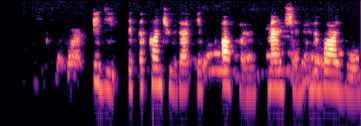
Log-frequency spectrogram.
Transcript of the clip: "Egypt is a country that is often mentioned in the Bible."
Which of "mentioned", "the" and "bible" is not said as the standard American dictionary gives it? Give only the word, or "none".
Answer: none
